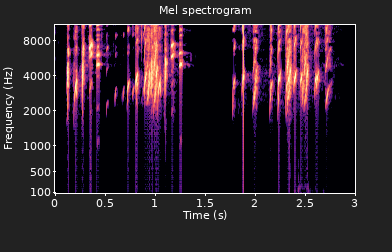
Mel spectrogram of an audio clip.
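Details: European goldfinch hen giving calls to stir a male into song: dense runs of sharp, high, tinkling chirps, broken by one loud click and a brief pause before more twittering.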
